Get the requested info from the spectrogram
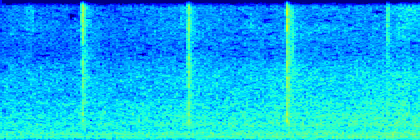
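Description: A few light ticks, about four spaced roughly half a second apart, as fingers press black electrical tape onto a metal mint tin's hinge, over a steady room hum.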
